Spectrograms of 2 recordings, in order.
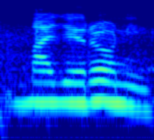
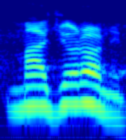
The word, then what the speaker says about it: Majeroni: A ver, el apellido exactamente, ¿cómo se pronuncia? Maggioroni. Maggioroni, perfecto.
